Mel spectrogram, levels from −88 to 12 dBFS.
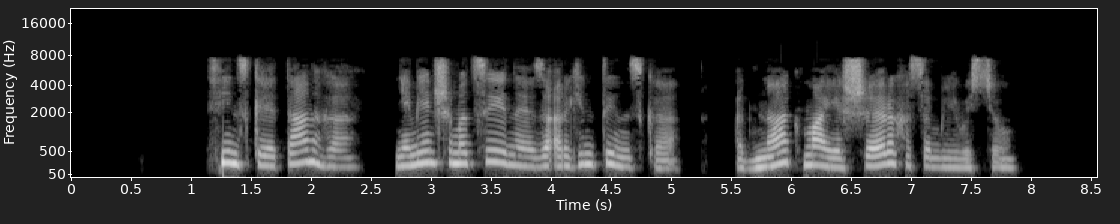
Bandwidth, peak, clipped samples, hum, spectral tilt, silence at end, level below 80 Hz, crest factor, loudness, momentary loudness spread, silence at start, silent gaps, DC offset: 8 kHz; 0 dBFS; under 0.1%; none; -4 dB/octave; 0.7 s; -62 dBFS; 18 dB; -16 LUFS; 14 LU; 1.15 s; 2.46-2.70 s, 5.12-5.24 s, 5.33-5.53 s; under 0.1%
